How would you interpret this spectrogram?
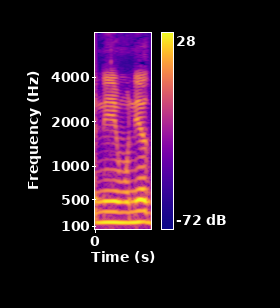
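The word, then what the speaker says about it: pneumonia: process আছে এটা হচ্ছে নিউমোনিয়ার জীবাণু নিউমোনিয়ার বানান কিন্তু পরীক্ষায় চলে আসে অন্য বিষয়ে চলে আসে নিউমোনিয়া বানান কোনটা পি দিয়ে কিন্তু নিউমোনিয়া বানান হয় পির উচ্চারণ হয় না আর কি আর স্টেপটোককা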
